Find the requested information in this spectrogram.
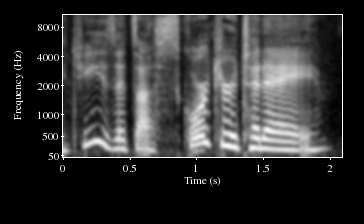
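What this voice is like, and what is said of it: Midwestern accent, stretched long vowels. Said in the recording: “Sounds very Midwest, the way I just sounded. ... I stretch out my long vowels and I sound very Midwestern.”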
